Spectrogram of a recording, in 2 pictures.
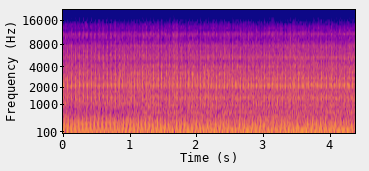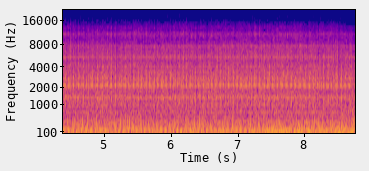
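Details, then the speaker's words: Bolens MTD BL-160 25cc two-stroke trimmer after cleaning a debris-blocked carburetor mesh, started on half choke: buzzes at idle with slightly uneven beat, dies once throttle applied; owner suspects mixture screws need adjusting. "okay so it idles at uh when the choke is almost completely closed then when you open it stayed idling but then once you tried the throttle it uh died out"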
